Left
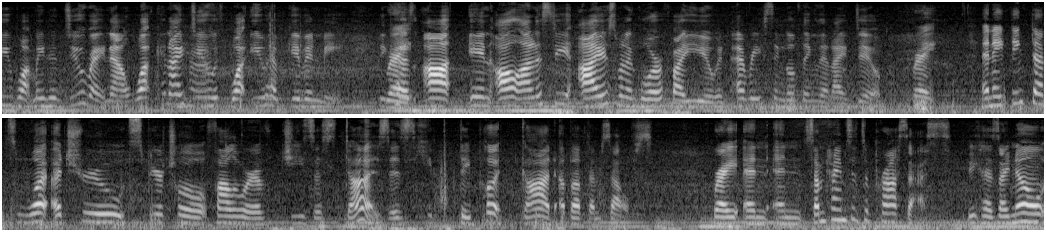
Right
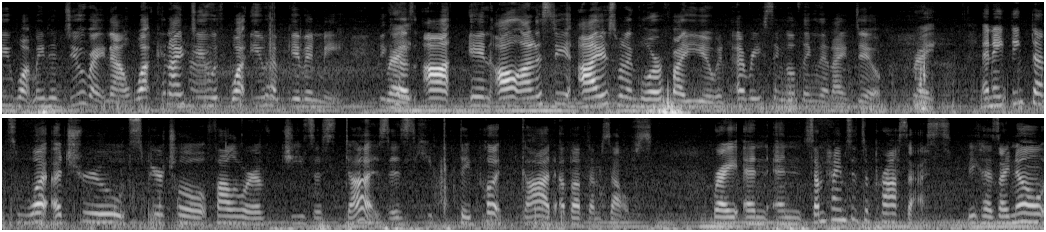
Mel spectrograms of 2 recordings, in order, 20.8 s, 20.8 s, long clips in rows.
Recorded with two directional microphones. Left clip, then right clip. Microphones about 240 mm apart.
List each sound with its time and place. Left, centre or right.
0.0 s speech: centre
9.1 s a woman's voice: left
